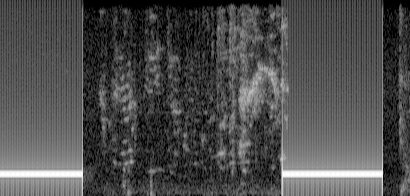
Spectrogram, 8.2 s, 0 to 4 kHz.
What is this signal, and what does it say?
Ringback tone (North America), 440 + 480 Hz.
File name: CENTRAL SOTOVA / out alejandro.rodriguez - .58072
